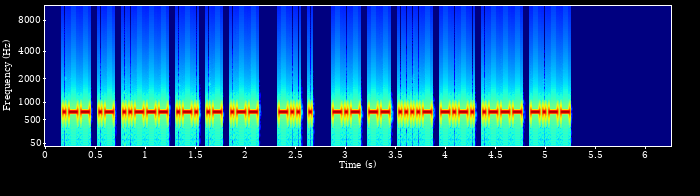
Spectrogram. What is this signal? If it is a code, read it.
Morse code, heard as a keyed tone, about 40 wpm, 700 Hz. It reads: WA2RAW DE KM4CJY
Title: USA Callsign DE Callsign - 6 Characters - 40wpm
